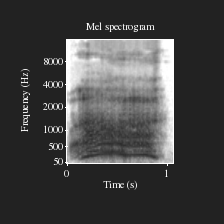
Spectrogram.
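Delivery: high startled "ah"; startled cry. Real, not acted. Streamer startled by a surprise tip, high cry.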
